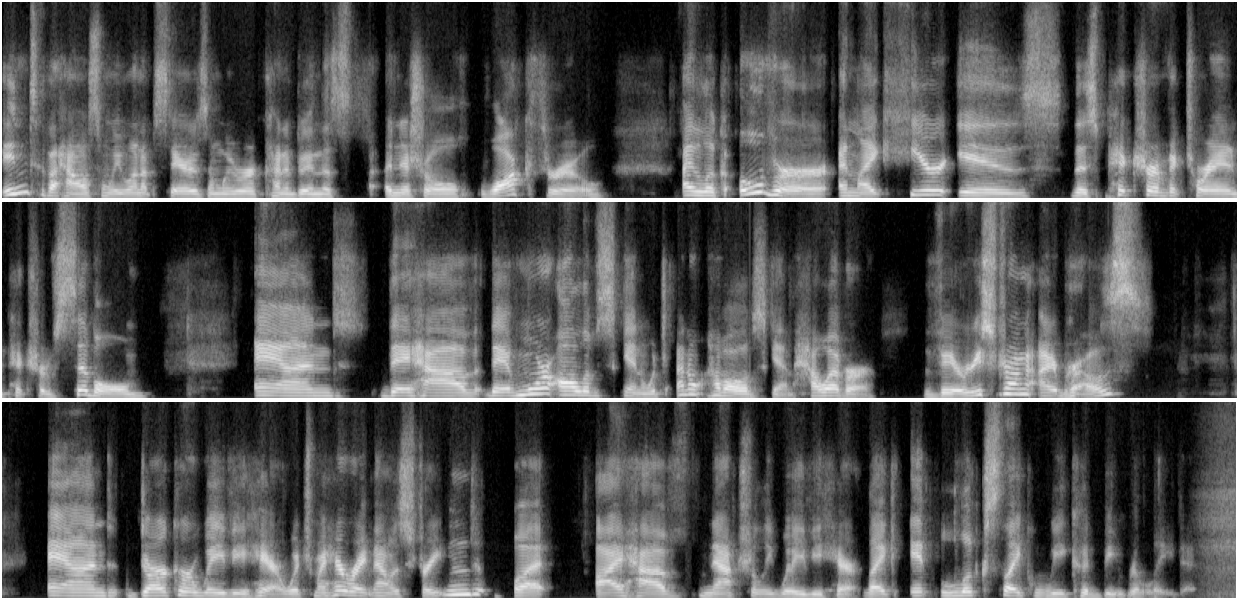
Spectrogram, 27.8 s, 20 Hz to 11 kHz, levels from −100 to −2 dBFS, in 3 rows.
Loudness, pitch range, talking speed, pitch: -19 LUFS, 155-205 Hz, 160 wpm, 175 Hz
